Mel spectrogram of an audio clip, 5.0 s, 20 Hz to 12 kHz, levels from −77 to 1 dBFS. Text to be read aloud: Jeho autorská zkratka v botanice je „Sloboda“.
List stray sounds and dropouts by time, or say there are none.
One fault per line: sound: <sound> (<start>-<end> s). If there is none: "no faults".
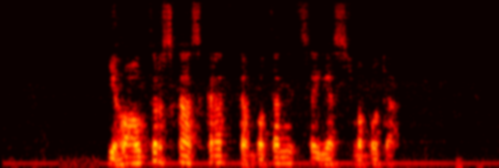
no faults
